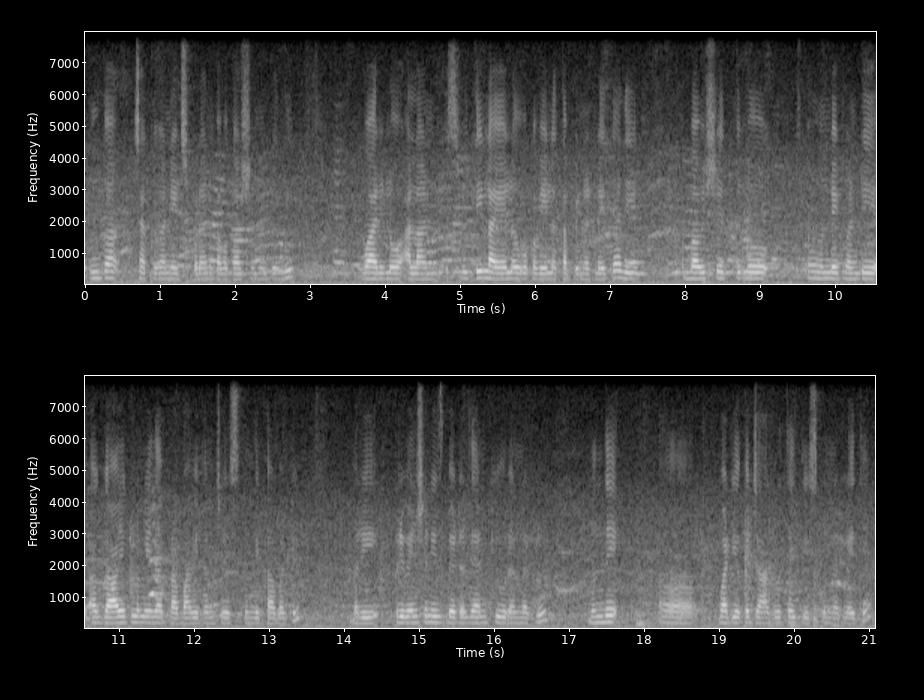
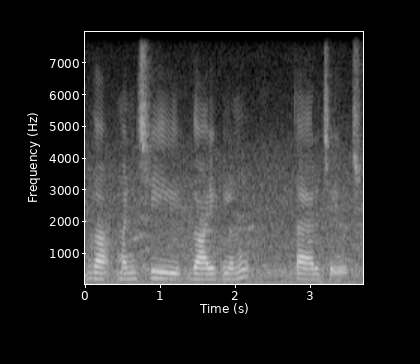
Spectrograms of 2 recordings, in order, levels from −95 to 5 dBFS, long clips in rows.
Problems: constant background noise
